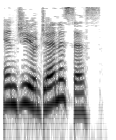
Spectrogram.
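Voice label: "angiogenesis", British English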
